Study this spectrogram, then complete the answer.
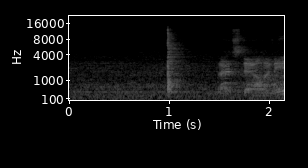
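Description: A baseball smacks into a catcher's mitt, heard through a television speaker.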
